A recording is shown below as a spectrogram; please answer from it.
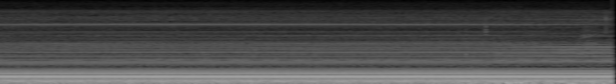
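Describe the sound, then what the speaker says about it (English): Air compressor running steadily while inflating an RV tire, a constant loud motor hum with strong harmonic drone throughout and no pauses. "you can hear the compressor running"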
